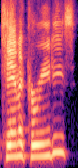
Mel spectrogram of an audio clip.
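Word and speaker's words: Kanakaredes: Is it Kanakarides?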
